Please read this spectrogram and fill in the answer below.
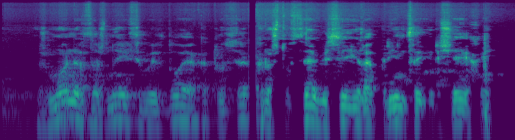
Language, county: Lithuanian, Klaipėda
